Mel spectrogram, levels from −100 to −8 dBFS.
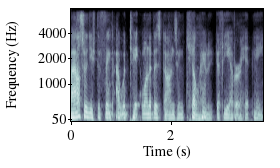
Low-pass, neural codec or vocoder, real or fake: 7.2 kHz; codec, 24 kHz, 0.9 kbps, WavTokenizer, medium music audio release; fake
